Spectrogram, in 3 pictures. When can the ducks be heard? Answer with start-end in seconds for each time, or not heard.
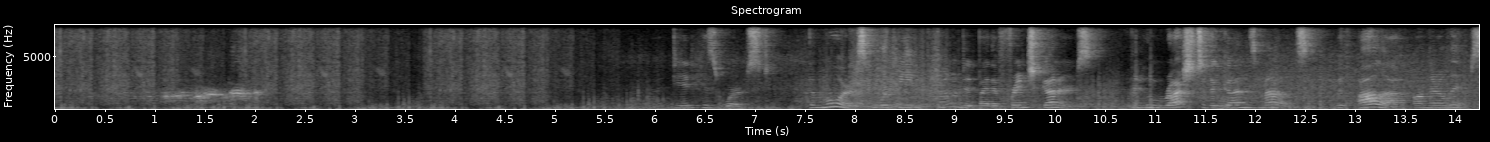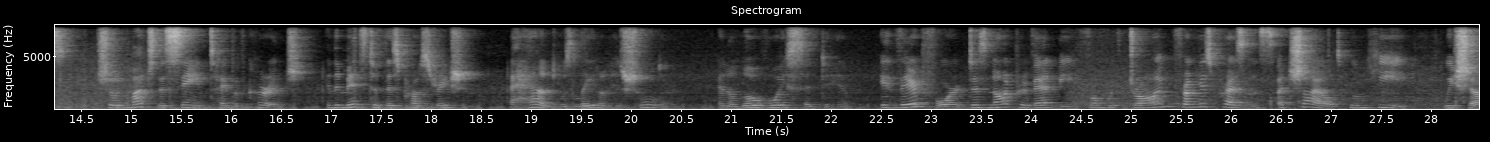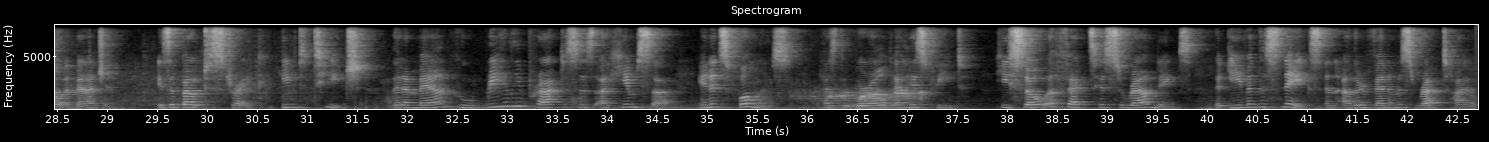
0.3-2.1, 35.5-37.2.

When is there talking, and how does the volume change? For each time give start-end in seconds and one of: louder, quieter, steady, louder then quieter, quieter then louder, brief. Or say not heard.
6.0-42.6 steady.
